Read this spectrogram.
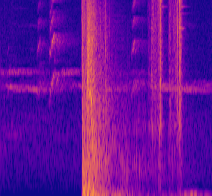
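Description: A rifle fires a single loud shot.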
